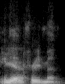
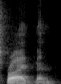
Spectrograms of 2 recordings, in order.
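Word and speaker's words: Friedman: of Mary meeting Bay Freedman yeah it's it's Fri it's Friedan is how it's spelled not two e it's I IE D it's f r i e d m f r i e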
